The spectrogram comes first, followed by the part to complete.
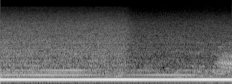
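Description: An amplified electric string instrument in a live rock band holds one long note at a steady pitch, with no drums playing.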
